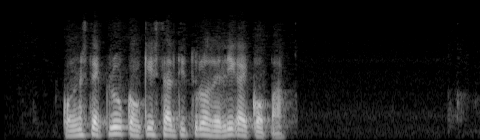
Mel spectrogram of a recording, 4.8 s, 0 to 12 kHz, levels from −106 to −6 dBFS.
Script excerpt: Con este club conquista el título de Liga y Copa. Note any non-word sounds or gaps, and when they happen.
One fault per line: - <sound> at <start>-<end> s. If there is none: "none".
none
